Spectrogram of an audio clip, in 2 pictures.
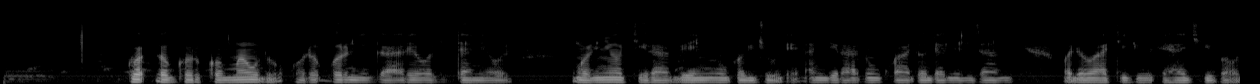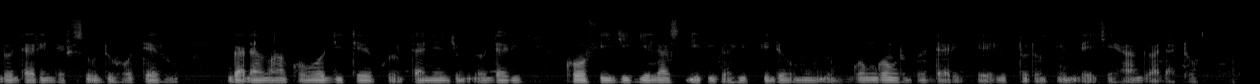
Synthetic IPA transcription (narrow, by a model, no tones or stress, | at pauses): ɡ̥ɔɗːɔɡɔɾkɔmawɗṵɔɗɔɓoɾniɡaɾɛɔldanɛɔl | ŋɡɔlɲotiɾabɛɲɔɡɔld͡ʒṵːɗɛ̰ʔandiɾaɗumkwaɗɔdalinzamiʔɔ̰ɗɔwatid͡ʒuːɗɛhad͡ʒibaɔ̰ɗɔdaɾindɛɾsṵduhɔ̰tɛlːu | ɡaɗamakɔ̰woditʰɛbṵlta̰ned͡ʒumɗɔdaɾi | kʰofid͡ʒiɡilasɗiɗiɗɔ̰ɦipːidɔwmuɗumɡɔŋɡɔŋɾuɗɔdaɾḭbɛlutːuɗumhimɓḛd͡ʒiɦa̰ɡa̰ɗatɔ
